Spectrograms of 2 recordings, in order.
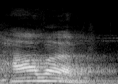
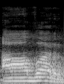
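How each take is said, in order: First: The word starts with an h sound. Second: The word starts with a vowel sound. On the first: The speaker calls it wrong. "Not हावर" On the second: The speaker calls it right. "इसको पढ़ा जाता है आवर"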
